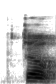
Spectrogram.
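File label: "kecup", Malay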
